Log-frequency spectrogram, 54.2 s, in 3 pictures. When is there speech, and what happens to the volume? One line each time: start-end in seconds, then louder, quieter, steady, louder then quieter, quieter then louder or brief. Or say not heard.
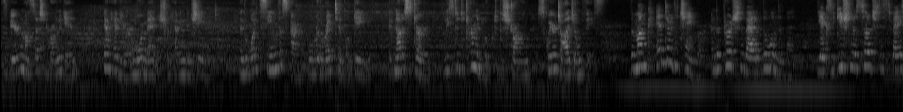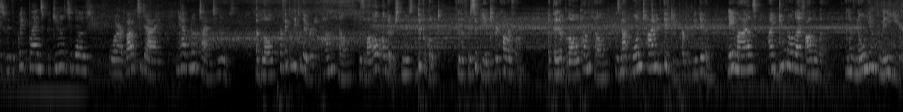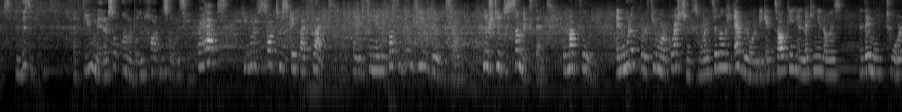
0.0-54.1 louder.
